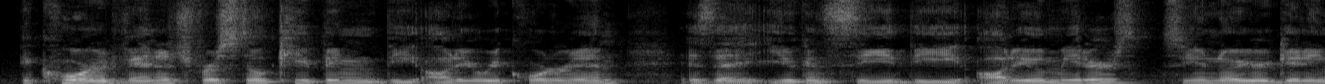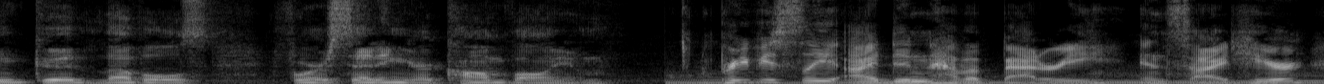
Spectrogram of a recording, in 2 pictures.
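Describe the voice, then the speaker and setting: A man's voice: mid-range voice, a bit bright. A man talking casually as a vlog host, explaining gear in an informal way. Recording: clearly noisy background ambience.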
